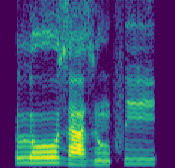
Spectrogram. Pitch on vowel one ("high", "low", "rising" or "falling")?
high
